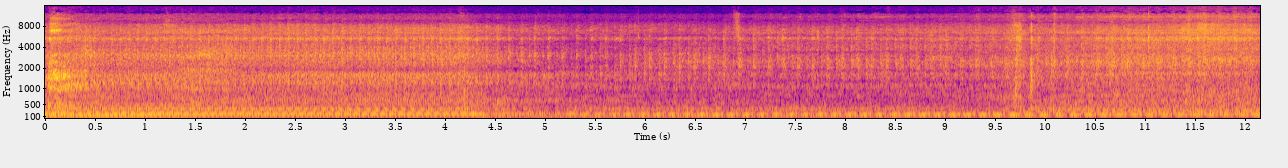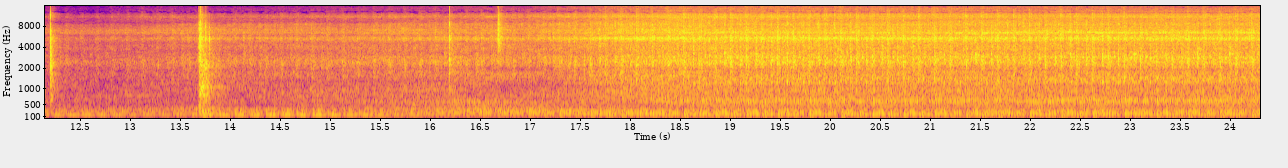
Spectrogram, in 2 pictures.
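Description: A 1947 Ford Super Deluxe with a flathead V8, cold-started after sitting two years, runs steadily with a low rumbling idle that grows louder and rougher toward the end as the engine revs up.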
